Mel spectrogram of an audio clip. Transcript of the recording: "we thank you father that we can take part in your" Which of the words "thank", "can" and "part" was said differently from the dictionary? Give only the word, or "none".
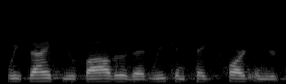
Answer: none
